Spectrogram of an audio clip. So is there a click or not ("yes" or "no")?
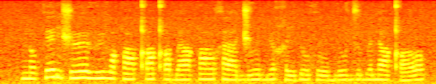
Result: no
